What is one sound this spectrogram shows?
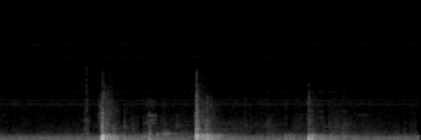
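A tennis ball is struck sharply by rackets in a rally.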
